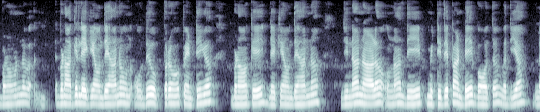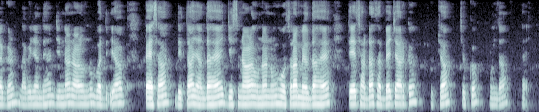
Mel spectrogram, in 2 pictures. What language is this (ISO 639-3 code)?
pan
